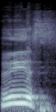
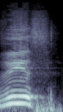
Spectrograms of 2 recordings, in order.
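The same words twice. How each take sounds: First: The th is a soft buzzing fricative. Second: The th is a soft buzzing fricative.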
